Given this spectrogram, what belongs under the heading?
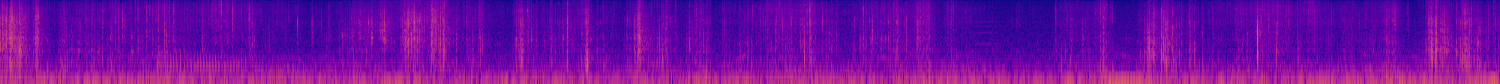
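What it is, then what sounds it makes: Foam bead slime (floam). A multicolored lump of floam, slime packed with tiny polystyrene foam beads, is squeezed and stretched apart by fingertips with painted nails. Quiet, dense crunchy crackles and crinkles pop continuously over a low steady background, with brighter bursts of crackling where the lump is pulled apart.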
